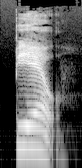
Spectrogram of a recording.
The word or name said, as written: piyeu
